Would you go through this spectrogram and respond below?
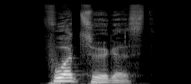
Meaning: second-person singular dependent subjunctive II of vorziehen
- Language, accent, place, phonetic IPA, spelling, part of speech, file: German, Germany, Berlin, [ˈfoːɐ̯ˌt͡søːɡəst], vorzögest, verb, De-vorzögest.ogg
